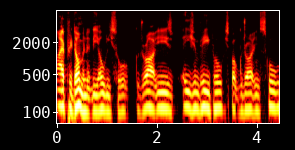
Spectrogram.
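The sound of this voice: A man with a London accent talks at a fairly quick pace in a fairly low voice, his intonation fairly even and his tone slightly mellow.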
